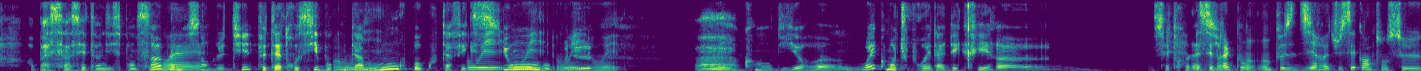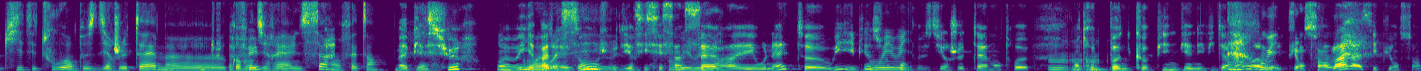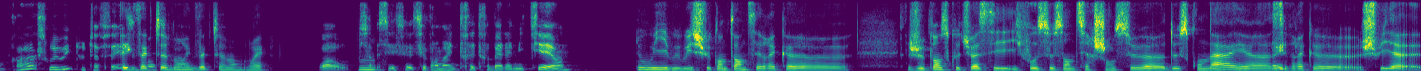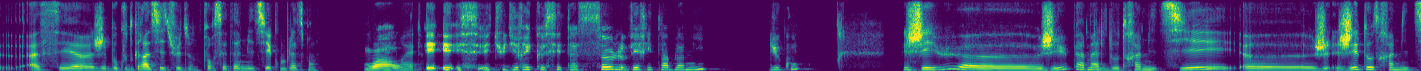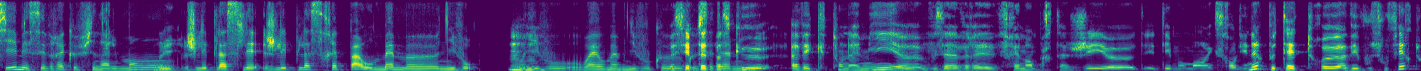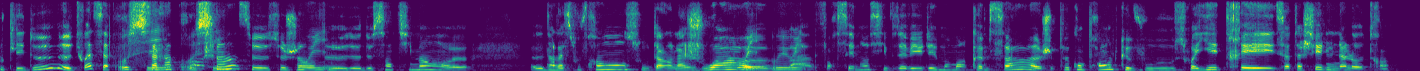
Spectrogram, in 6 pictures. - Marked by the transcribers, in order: drawn out: "hem"; stressed: "bonnes"; chuckle; other noise; "placerais" said as "placelais"; "avez" said as "avrez"
- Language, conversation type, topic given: French, podcast, Peux-tu raconter une amitié née pendant un voyage ?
